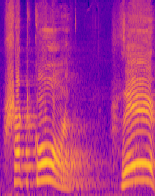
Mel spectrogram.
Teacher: मूर्धन्य श, मूर्धा से उच्चरित होने वाला, जैसे जिह्वा ऊपर की ओर जाए और उच्चारण हो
